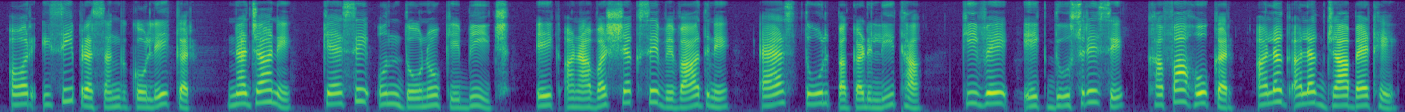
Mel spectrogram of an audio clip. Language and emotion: Hindi, neutral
